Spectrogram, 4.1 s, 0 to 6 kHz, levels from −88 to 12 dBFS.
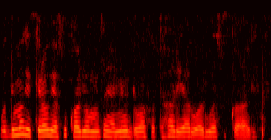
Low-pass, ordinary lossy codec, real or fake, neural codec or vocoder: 5.4 kHz; Opus, 24 kbps; real; none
